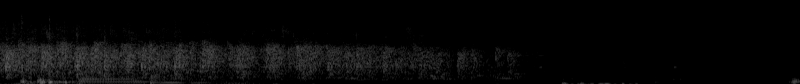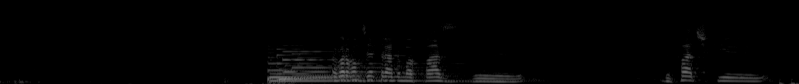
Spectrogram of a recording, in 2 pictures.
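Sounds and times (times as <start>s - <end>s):
audience applause: 0.0s - 5.4s
speech: 11.6s - 13.4s, 14.6s - 15.8s.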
